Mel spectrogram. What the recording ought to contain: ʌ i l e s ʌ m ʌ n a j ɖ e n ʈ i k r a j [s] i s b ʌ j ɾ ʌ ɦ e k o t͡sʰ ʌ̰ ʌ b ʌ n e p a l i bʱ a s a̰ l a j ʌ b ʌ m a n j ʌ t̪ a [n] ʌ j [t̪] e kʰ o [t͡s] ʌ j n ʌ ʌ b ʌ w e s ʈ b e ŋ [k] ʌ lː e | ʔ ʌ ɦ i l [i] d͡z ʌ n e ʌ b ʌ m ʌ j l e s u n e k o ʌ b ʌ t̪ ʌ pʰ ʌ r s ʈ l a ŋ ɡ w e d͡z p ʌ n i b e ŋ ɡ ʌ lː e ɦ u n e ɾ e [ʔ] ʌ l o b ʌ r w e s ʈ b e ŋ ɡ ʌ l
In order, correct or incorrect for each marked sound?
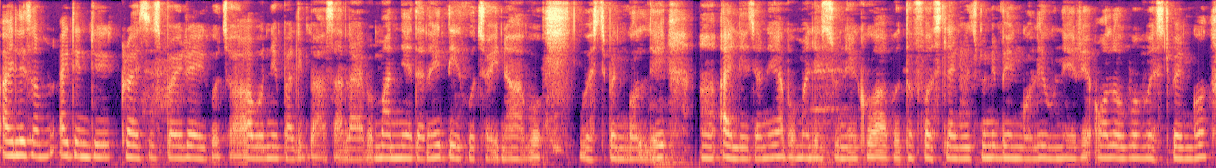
correct, correct, incorrect, incorrect, incorrect, incorrect, correct

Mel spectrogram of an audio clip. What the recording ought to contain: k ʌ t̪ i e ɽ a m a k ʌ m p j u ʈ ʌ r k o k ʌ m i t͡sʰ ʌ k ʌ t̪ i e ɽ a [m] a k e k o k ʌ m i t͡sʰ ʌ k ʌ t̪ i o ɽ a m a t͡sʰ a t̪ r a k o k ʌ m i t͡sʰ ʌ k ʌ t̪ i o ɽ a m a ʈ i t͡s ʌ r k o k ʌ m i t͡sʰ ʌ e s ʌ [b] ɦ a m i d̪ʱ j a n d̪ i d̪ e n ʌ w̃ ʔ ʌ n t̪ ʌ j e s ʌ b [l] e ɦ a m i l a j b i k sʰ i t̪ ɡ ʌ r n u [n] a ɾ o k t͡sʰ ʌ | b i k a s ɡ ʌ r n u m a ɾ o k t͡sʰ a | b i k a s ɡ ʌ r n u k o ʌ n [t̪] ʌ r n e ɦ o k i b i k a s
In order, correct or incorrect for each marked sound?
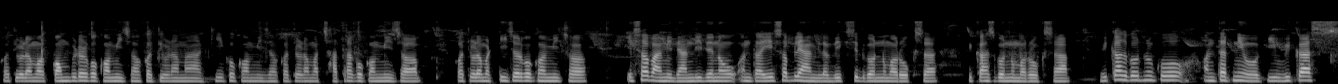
correct, correct, correct, incorrect, correct

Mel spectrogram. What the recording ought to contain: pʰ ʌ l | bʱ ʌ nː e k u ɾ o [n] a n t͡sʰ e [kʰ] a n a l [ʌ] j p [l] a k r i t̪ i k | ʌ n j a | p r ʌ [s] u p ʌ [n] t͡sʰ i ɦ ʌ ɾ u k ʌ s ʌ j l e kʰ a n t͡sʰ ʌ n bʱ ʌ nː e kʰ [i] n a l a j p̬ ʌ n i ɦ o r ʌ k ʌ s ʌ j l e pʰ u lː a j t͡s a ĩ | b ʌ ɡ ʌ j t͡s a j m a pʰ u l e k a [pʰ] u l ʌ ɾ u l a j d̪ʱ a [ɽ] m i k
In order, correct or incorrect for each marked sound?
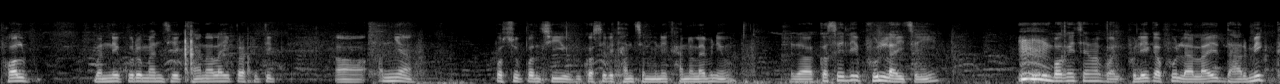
incorrect, correct, incorrect, incorrect, correct, correct, incorrect, correct, incorrect

